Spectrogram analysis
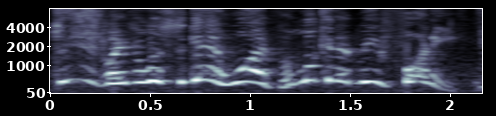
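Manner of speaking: very high cartoon voice; silly list keeper. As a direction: squeak out the threat in falsetto. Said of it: "Bring a little pad and paper".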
